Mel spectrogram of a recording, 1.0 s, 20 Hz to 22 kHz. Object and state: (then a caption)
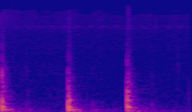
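Sound-deadened vehicle door, solid. Four knocks on the aluminium door of a custom Land Rover Defender 110 Double Cab build, sound-deadened with three layers of butyl rubber, a layer of foam and a spray compound. Each knock is a short, dull, low thud that dies away almost instantly with no ring. The door sounds solid, like knocking on lead, rather than tinny like original Defenders.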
